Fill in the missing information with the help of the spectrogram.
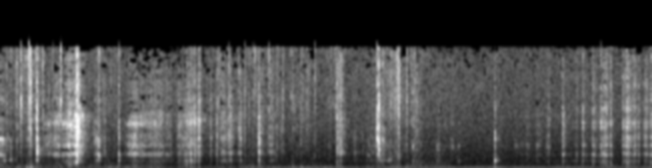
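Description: A solid pink bar of dry soap, about palm length, is held in one hand and shaved and scraped along its edge with a metal utility knife blade, dropping curls of soap onto a pile of shavings. The blade makes quick, irregular, dry scratchy crackles and bright clicks over a steady low hum.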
